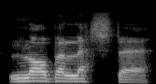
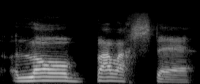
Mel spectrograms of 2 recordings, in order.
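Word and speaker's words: Larbalestier: his mother's last name lobbalester and i've definitely butchered that but la balaster is the way i should have pronounced it there we go second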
